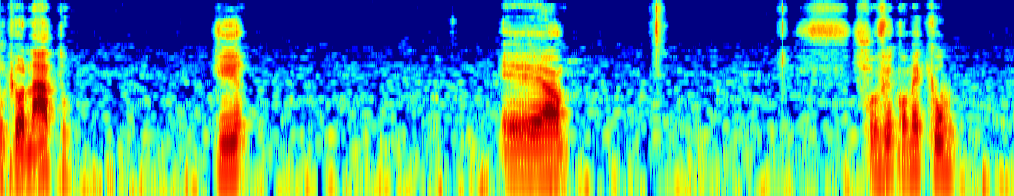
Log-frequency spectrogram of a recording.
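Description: A middle-aged man speaks into a close microphone in short, animated bursts with pauses between.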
